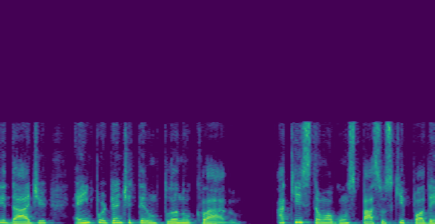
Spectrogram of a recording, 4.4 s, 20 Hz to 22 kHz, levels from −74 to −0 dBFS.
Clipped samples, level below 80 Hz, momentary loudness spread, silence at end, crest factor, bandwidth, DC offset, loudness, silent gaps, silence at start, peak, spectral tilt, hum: under 0.1%; -60 dBFS; 7 LU; 0 s; 16 dB; 10.5 kHz; under 0.1%; -17 LUFS; 2.53-2.74 s; 0 s; 0 dBFS; -5.5 dB/octave; none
